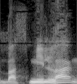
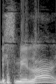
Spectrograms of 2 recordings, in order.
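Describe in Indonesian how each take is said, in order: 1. Suku kata pertama vokalnya 'a'. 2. Suku kata pertama vokalnya 'i'. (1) "Tapi Basmillah nggak Quran lagi" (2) "Bismillah ya Al-Quran"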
